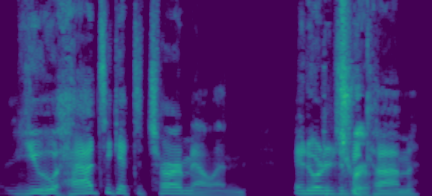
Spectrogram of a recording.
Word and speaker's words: Charmeleon: Charmelon, like what is that name?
